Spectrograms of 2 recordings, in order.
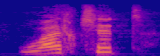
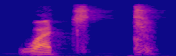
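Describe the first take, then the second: First: The ending does not sound like a t. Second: The ending sounds like a plain t. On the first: The speaker calls it wrong. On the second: The speaker calls it right. "like a t"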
